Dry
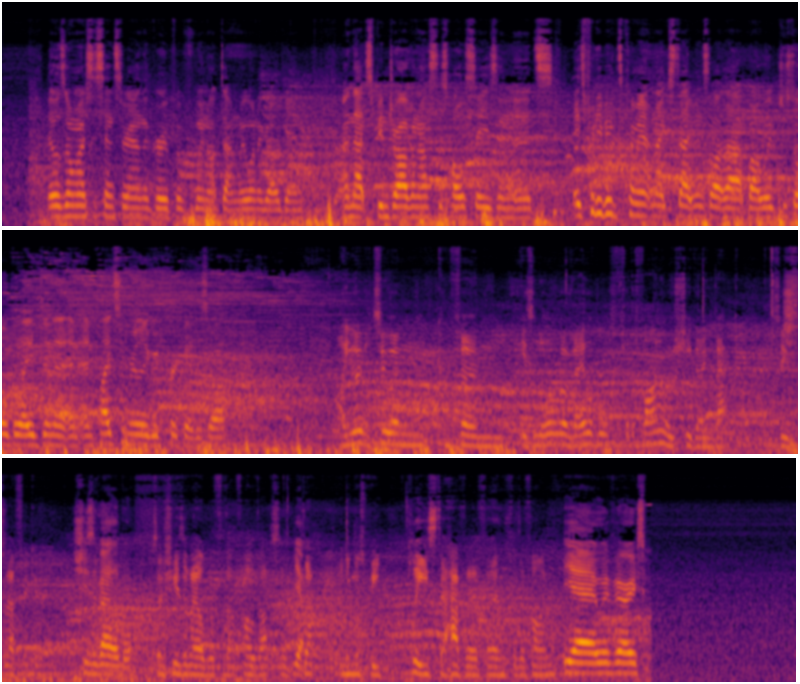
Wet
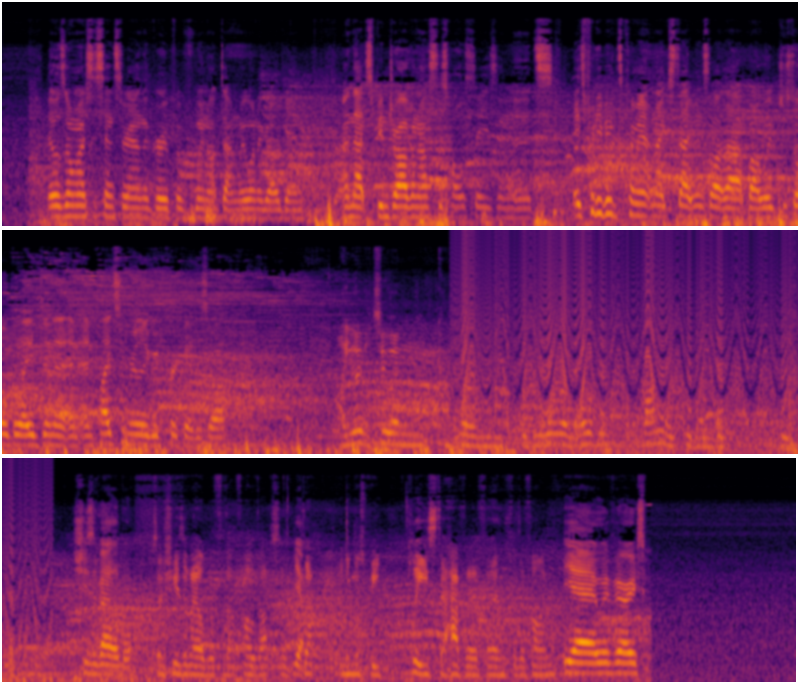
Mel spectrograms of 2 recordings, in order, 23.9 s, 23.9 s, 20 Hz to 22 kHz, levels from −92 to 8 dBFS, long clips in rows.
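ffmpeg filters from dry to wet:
ffmpeg -i in.wav -filter_complex "[0:a]asettb=1/sr,asplit=3[link_01][link_02][link_03];[link_01]atrim=end=1.754[link_04];[link_02]atrim=start=1.75:end=3.13,asetpts=PTS-STARTPTS,afade=type=in:duration=0.004:curve=qsin,afade=type=out:start_time=1.376:duration=0.004:curve=qsin,highpass=frequency=150:width=0.5412,highpass=frequency=150:width=1.3066[link_05];[link_03]atrim=start=3.126[link_06];[link_04][link_05]acrossfade=duration=0.004:curve1=hsin:curve2=qsin[link_07];[link_07][link_06]acrossfade=duration=0.004:curve1=qsin:curve2=hsin,asettb=1/sr,asplit=3[link_08][link_09][link_10];[link_08]atrim=end=4.454[link_11];[link_09]atrim=start=4.45:end=5.32,asetpts=PTS-STARTPTS,afade=type=in:duration=0.004:curve=qsin,afade=type=out:start_time=0.866:duration=0.004:curve=qsin,acrossover=split=940|6200[link_12][link_13][link_14];[link_12]acompressor=threshold=-33dB:ratio=4[link_15];[link_13]acompressor=threshold=-40dB:ratio=4[link_16];[link_14]acompressor=threshold=-50dB:ratio=4[link_17];[link_15][link_16][link_17]amix=inputs=3:normalize=0[link_18];[link_10]atrim=start=5.316[link_19];[link_11][link_18]acrossfade=duration=0.004:curve1=hsin:curve2=qsin[link_20];[link_20][link_19]acrossfade=duration=0.004:curve1=qsin:curve2=hsin,asettb=1/sr,asplit=3[link_21][link_22][link_23];[link_21]atrim=end=12.434[link_24];[link_22]atrim=start=12.43:end=16.43,asetpts=PTS-STARTPTS,afade=type=in:duration=0.004:curve=qsin,afade=type=out:start_time=3.996:duration=0.004:curve=qsin,acrusher=samples=27:mix=1:aa=0.000001:lfo=1:lforange=27:lforate=3.4[link_25];[link_23]atrim=start=16.426[link_26];[link_24][link_25]acrossfade=duration=0.004:curve1=hsin:curve2=qsin[link_27];[link_27][link_26]acrossfade=duration=0.004:curve1=qsin:curve2=hsin" out.wav

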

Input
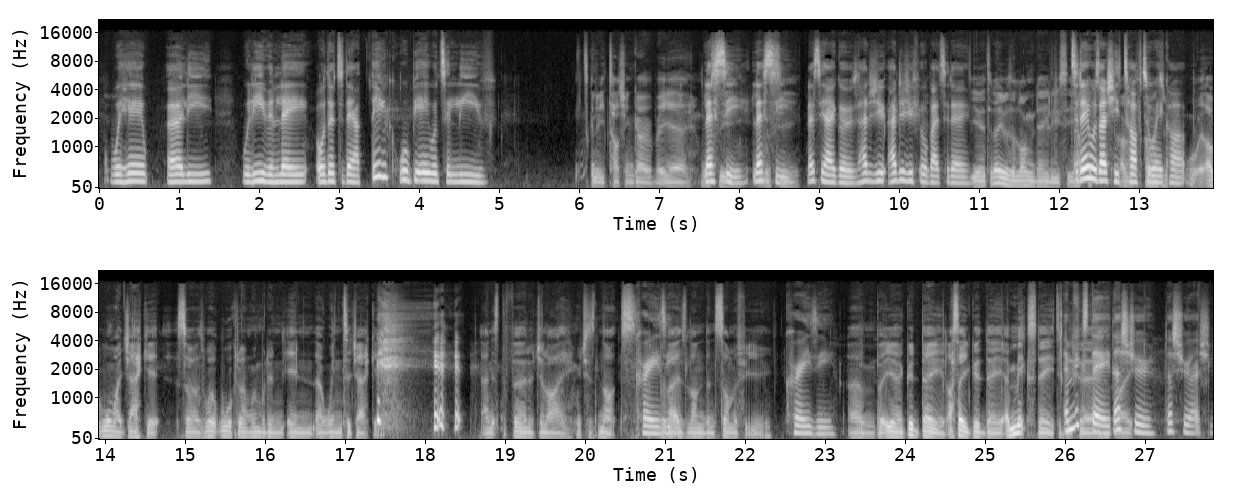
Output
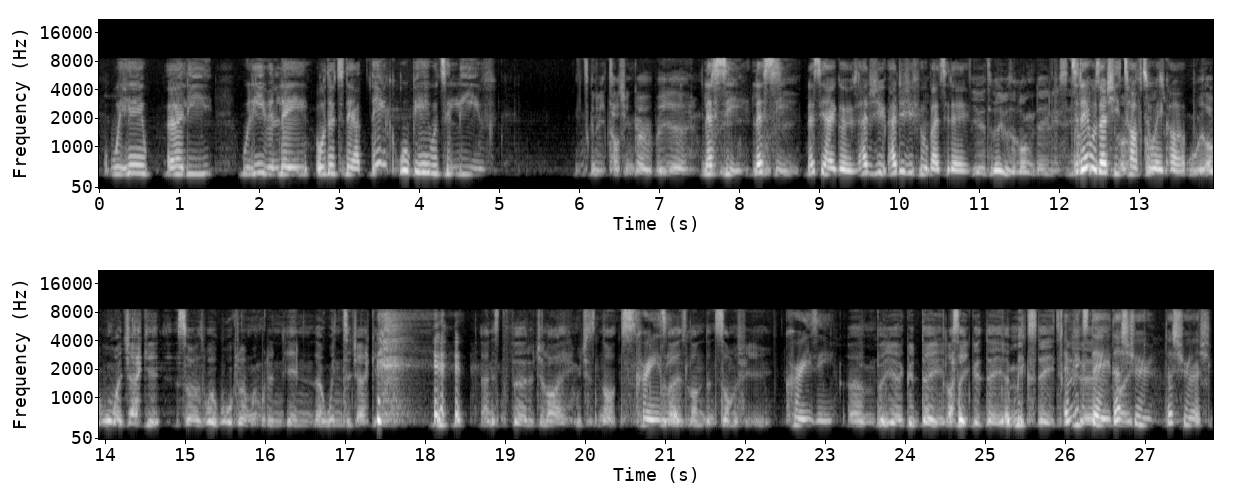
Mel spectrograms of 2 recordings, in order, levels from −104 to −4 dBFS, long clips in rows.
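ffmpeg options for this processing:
ffmpeg -i in.wav -filter_complex "[0:a]asettb=1/sr,asplit=3[link_01][link_02][link_03];[link_01]atrim=end=14.184[link_04];[link_02]atrim=start=14.18:end=14.99,asetpts=PTS-STARTPTS,afade=type=in:duration=0.004:curve=qsin,afade=type=out:start_time=0.806:duration=0.004:curve=qsin,aecho=1:1:3:0.69,atrim=end_sample=35721[link_05];[link_03]atrim=start=14.986[link_06];[link_04][link_05]acrossfade=duration=0.004:curve1=hsin:curve2=qsin[link_07];[link_07][link_06]acrossfade=duration=0.004:curve1=qsin:curve2=hsin,afftfilt=real='re*between(b*sr/4096,360,8400)':imag='im*between(b*sr/4096,360,8400)':win_size=4096:overlap=0.75,equalizer=frequency=3100:width=0.85:gain=-13,aecho=1:1:6.4:0.74,volume=-1dB" out.wav

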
